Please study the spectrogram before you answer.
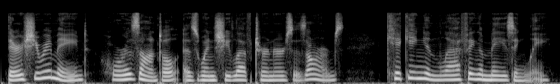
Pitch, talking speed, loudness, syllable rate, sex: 215 Hz, 160 wpm, -16 LUFS, 5.7 syllables/s, female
